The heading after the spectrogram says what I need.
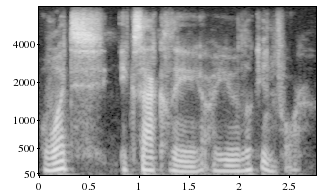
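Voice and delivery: lightly voiced, measured old dealer; a hint of a wily elderly host; shrewd old tea seller. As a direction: probe politely, in no hurry.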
